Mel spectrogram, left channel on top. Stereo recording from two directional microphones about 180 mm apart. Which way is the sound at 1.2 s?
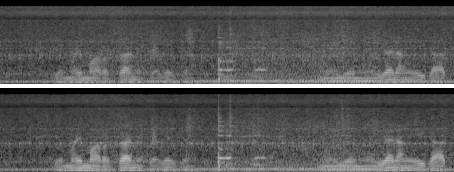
45° right (ahead or behind).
